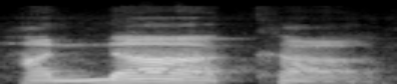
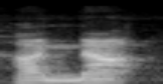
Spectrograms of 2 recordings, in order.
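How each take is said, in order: First: Hanaka slowly as ha-NA-ka; full pronunciation. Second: Hanak clipped to two syllables, ha-NAK; mistaken run-together form. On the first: Teacher modelling the word, Hanaka in full, slow syllables. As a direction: draw out Hanaka with a separate final ka. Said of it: "it's not Hanak". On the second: Teacher citing the old mistake, Hanak run together. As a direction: close Hanak on the k, no final vowel. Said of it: "pronouncing the last two characters together". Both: Shown as a demonstration.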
